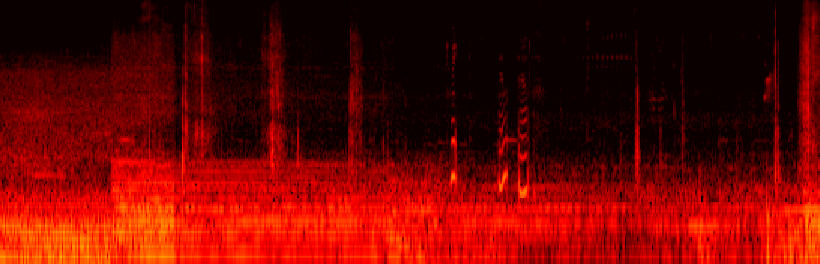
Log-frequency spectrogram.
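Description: A pug snorting and snuffling close by. A steady low hum runs underneath and fades away over several seconds, and there are a few short chirps about six to seven seconds in.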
